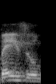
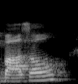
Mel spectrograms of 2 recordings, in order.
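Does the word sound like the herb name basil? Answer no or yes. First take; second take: yes; no. First: It is said like the herb's name. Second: It is not said like the herb's name. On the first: It names a plant used as a spice. The speaker calls it wrong. "A lot of people call it basil. Basil is a plant" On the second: It names the Swiss town. The speaker calls it right. "It's not basil, by the way"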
